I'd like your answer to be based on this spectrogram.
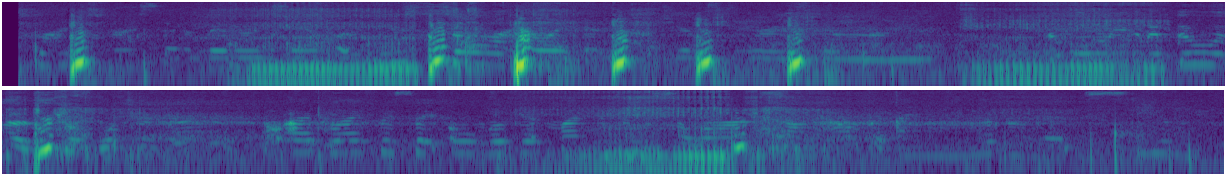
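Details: Shar Pei dog snoring while dreaming: soft rumbling snores with short yips and whimpers between them.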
